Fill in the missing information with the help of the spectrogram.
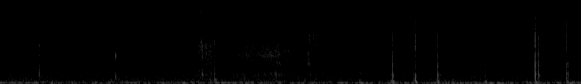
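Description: Fingertips and nails tap and scratch the cover of a large blue spiral-bound notebook with a metal spiral and a glossy plastic or laminated-card cover, held upright in both hands. Soft, sharp clicking taps sound over a quiet low rumble, with a brief bright scratchy brushing in the middle. The taps grow crisper and more pronounced toward the end.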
